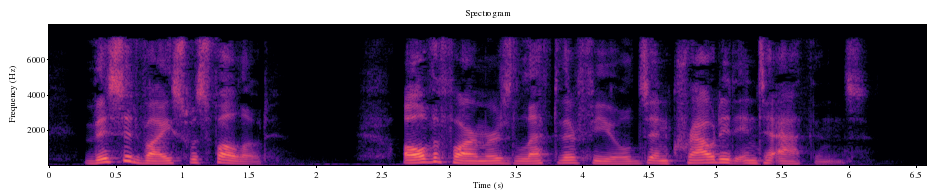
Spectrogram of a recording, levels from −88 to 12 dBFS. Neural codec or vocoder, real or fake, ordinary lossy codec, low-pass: none; real; MP3, 48 kbps; 7.2 kHz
